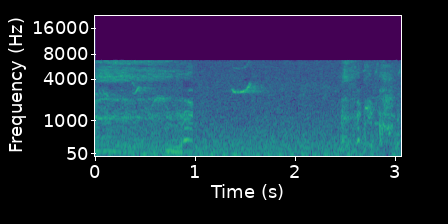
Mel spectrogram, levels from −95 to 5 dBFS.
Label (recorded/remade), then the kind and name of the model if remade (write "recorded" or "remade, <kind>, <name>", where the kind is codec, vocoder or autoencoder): remade, vocoder, BigVGAN v2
